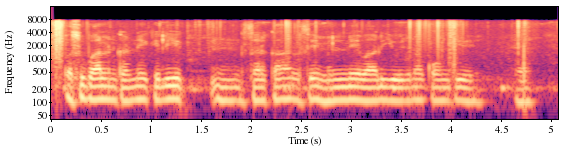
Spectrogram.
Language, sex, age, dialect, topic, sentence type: Hindi, male, 25-30, Kanauji Braj Bhasha, agriculture, question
